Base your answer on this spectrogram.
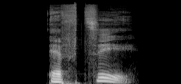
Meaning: initialism of Fußballclub (“football club”)
- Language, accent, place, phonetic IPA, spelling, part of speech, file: German, Germany, Berlin, [ɛfˈt͡seː], FC, abbreviation, De-FC.ogg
